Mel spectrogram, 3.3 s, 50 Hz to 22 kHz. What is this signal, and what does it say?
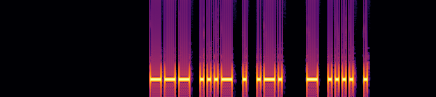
Morse code, heard as a keyed tone, about 44 wpm, 700 Hz. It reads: OVER THE
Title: Sets of 2 Words 45wpm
